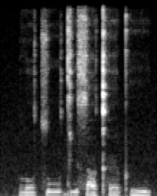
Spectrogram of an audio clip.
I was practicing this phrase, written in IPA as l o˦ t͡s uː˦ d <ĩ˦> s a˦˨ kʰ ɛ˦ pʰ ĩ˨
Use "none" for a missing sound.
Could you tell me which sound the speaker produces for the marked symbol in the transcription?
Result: i˦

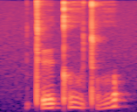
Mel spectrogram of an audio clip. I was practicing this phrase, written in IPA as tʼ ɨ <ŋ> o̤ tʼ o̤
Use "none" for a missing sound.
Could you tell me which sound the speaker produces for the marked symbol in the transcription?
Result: kʼ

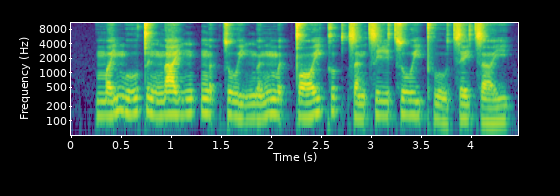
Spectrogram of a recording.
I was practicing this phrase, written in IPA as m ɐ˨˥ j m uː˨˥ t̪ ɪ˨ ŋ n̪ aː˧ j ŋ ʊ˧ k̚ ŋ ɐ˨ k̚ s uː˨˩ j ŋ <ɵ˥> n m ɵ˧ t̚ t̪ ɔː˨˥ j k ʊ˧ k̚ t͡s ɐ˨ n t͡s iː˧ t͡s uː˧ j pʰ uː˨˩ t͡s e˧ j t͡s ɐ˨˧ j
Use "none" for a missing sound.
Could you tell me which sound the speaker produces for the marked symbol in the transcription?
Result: ɵ˨˥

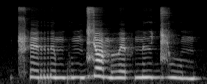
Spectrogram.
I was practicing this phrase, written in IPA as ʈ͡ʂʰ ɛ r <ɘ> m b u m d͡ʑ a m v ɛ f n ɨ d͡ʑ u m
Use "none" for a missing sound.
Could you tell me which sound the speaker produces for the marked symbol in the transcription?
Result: ɘ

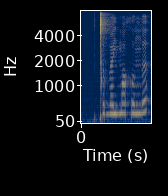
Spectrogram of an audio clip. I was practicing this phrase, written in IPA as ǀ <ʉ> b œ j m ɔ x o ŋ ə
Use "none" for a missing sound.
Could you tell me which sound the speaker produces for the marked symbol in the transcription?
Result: ə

